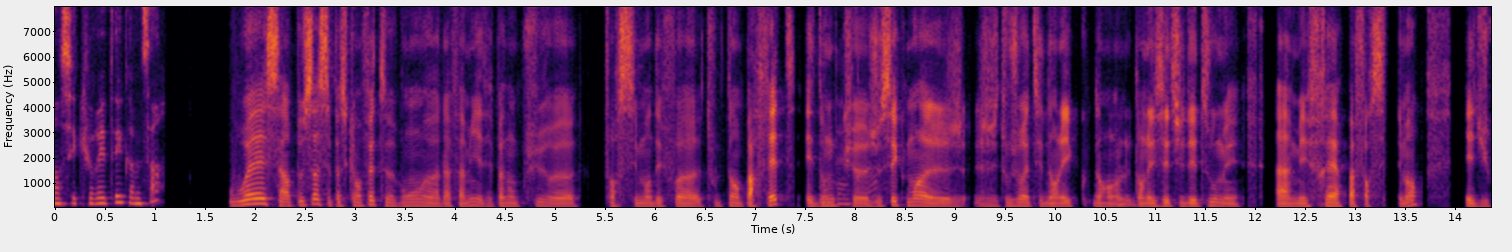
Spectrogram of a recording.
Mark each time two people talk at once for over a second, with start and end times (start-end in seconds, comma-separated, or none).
none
